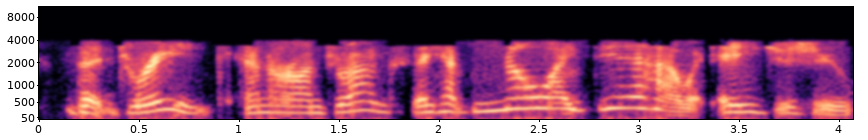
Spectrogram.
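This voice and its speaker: A woman with an American accent, medium pitch and very wide pitch swings. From Utah, US. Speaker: wellness coach. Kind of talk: interview.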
